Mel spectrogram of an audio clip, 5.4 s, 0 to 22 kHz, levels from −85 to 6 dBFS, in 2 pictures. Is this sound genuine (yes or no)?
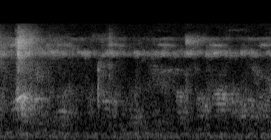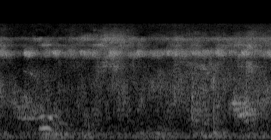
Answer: no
